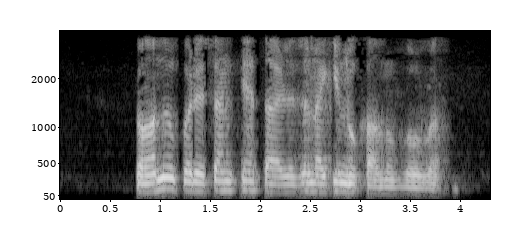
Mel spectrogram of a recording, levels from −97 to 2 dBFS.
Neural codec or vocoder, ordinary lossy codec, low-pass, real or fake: codec, 24 kHz, 0.9 kbps, WavTokenizer, medium speech release version 1; AAC, 16 kbps; 3.6 kHz; fake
